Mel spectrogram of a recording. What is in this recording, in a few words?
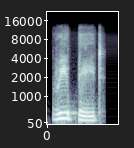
"repaid", Indian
